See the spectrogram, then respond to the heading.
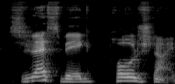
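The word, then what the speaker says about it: Schleswig-Holstein: second schv war okay now slesvig is how you say these provinces right and it's actually slesvig holin right slesvig Holstein now sches and Holstein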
